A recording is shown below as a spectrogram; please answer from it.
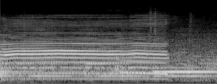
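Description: A voice holding one long note for about a second and a half, rising slightly as it starts and then stopping, over sustained piano or keyboard chords.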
